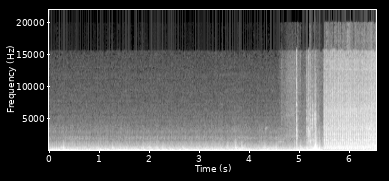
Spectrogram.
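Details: Citroën Picasso 1.6 HDi 110 diesel idling, then revved: light, uneven tapping about three or four times a second, heard only inside the cabin; knock source unidentified.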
